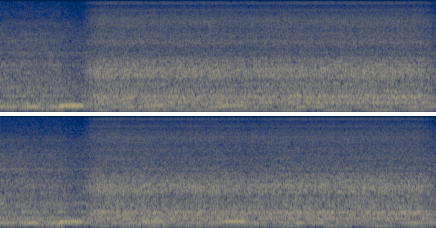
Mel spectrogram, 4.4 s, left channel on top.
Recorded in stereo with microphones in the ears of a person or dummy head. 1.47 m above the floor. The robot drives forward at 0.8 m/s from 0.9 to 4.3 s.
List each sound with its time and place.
0.6 s a phone buzzing: 40° right (ahead or behind), 3 m; by 2.6 s 60° right (ahead or behind), 2 m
